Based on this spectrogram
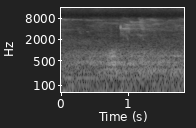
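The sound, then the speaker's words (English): Faint birdsong at allotments, including a parakeet and many small birds, a few thin high chirps rising briefly over a steady outdoor background hiss, with no voices present. “just trying to record some of the bird song at the allotments for you.”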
